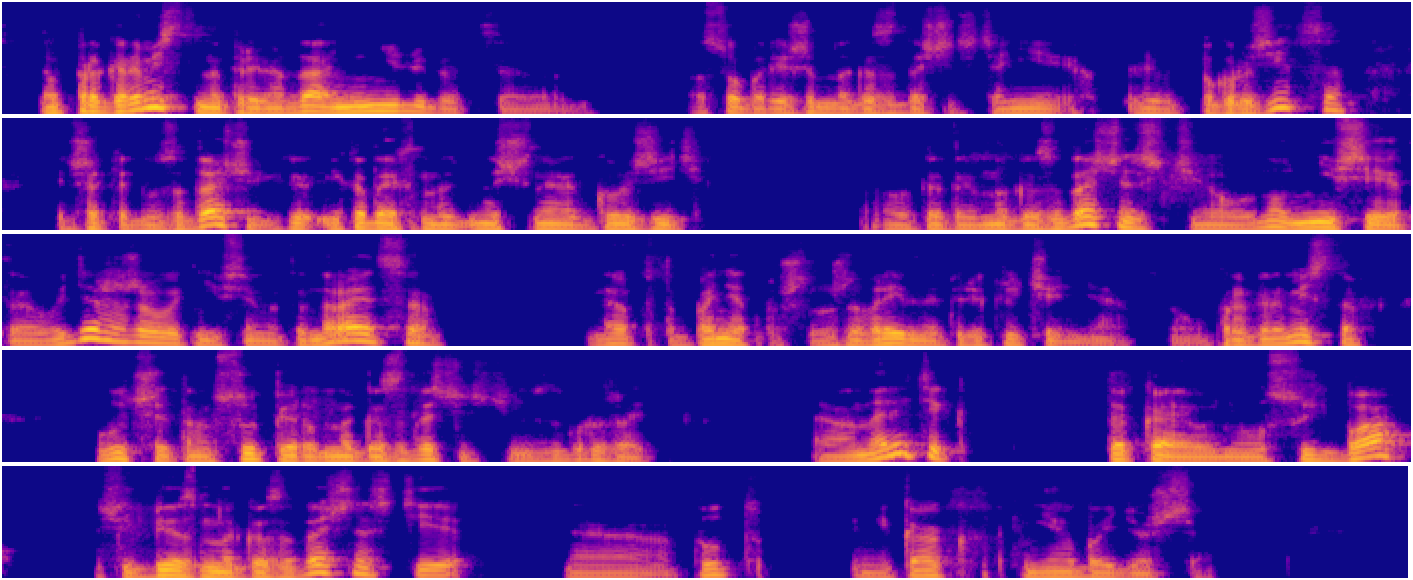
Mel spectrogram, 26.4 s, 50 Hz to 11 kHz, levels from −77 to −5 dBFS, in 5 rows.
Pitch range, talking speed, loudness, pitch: 85-110 Hz, 140 wpm, -24 LUFS, 95 Hz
